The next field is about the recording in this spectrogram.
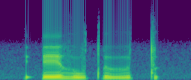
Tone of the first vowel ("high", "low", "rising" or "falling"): high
